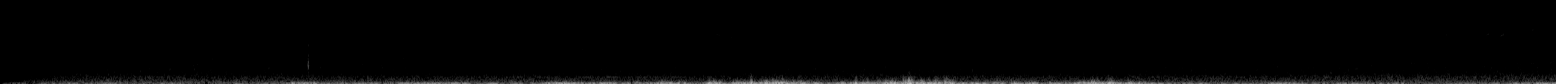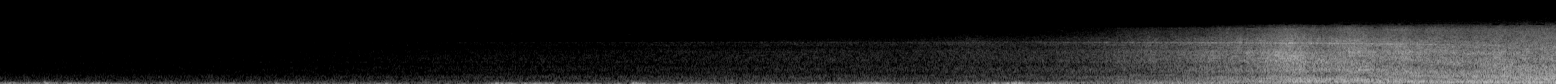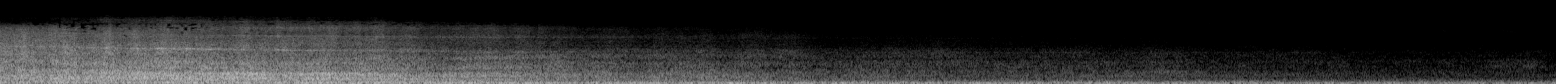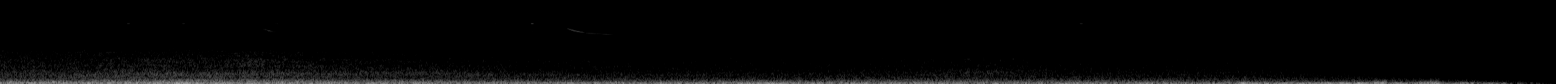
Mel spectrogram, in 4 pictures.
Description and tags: MD-11 takeoff
Sound of a FedEx McDonnell Douglas MD-11 taking off.
takeoff, aircraft, MD-11, runway, take-off, airplane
